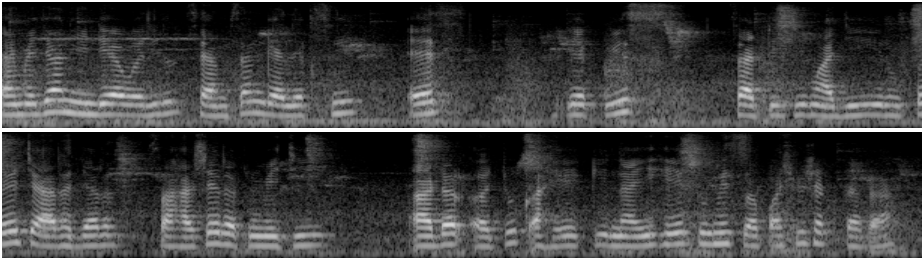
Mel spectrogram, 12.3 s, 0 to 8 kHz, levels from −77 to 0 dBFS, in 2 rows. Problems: constant background noise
